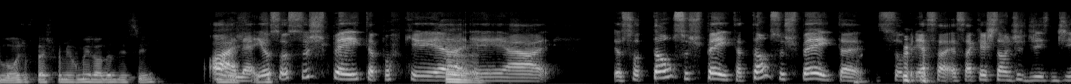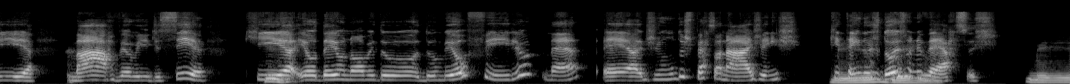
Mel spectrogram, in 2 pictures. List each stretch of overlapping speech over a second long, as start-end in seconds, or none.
19.0-20.6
